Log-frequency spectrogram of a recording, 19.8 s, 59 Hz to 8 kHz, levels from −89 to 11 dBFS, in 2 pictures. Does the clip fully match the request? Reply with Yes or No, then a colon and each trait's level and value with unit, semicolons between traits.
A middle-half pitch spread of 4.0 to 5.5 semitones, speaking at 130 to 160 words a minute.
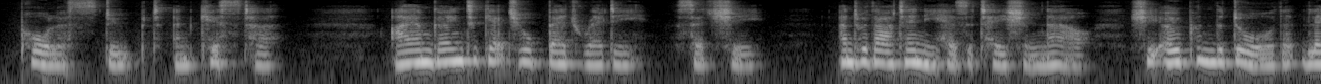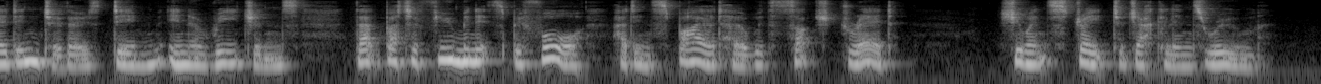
No: average, 3.1 semitones; average, 150 wpm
